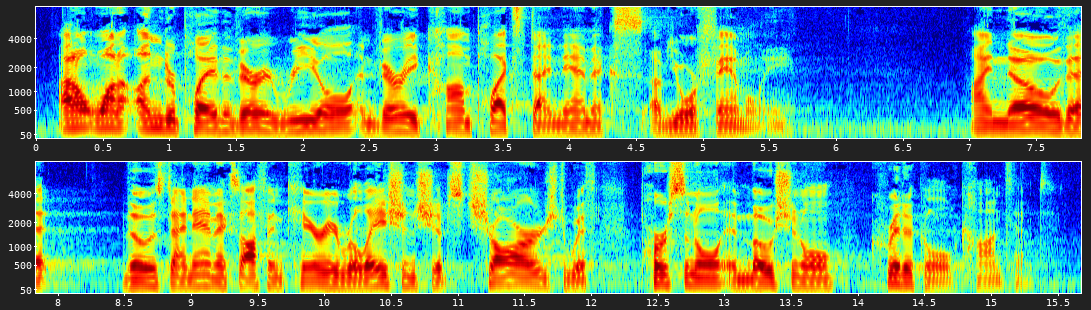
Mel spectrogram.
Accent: Georgia, United States; growing up in Georgia

